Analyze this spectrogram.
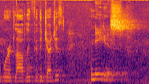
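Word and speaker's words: Negus: loudly for the judges neus one more time neus neus nigas n e g u s nigas absolutely stunned but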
